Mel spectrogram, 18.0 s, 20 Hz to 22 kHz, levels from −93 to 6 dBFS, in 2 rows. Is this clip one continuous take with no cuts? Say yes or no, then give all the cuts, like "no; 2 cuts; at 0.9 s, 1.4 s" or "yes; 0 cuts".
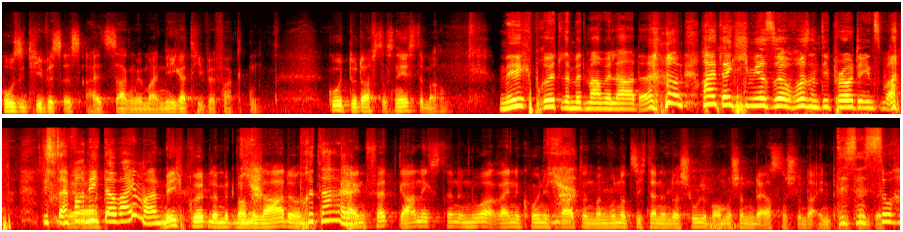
no; 1 cut; at 4.9 s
